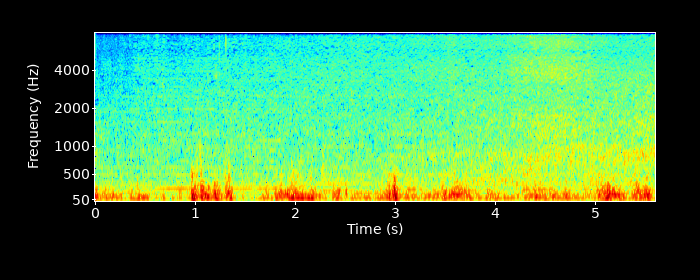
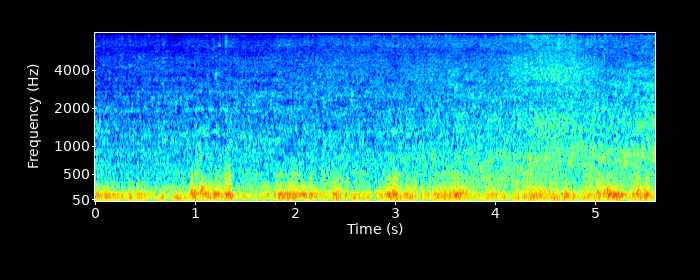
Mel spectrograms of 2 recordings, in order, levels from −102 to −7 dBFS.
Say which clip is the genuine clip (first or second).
first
